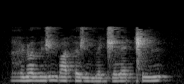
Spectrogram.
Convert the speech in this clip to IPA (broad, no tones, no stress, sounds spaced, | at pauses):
ɦ ə ɳ ʌ l ɨ ʒ m b ɑ θ ə ʒ m b ɛ d͡ʒ ə ð ɛ ǁ ɨ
